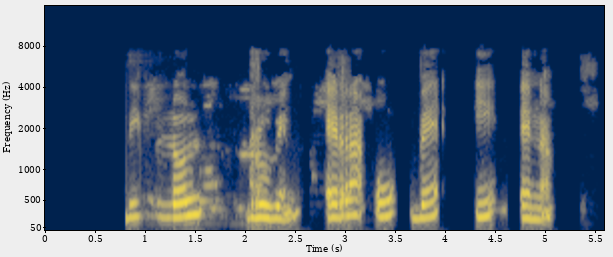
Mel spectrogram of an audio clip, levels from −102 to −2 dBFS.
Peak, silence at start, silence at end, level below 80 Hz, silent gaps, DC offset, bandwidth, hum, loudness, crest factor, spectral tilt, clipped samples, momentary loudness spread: -2 dBFS; 0.8 s; 0.55 s; -58 dBFS; 3.52-3.64 s, 4.02-4.28 s, 4.64-4.74 s; under 0.1%; 7.6 kHz; none; -17 LUFS; 16 dB; -7 dB/octave; under 0.1%; 12 LU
